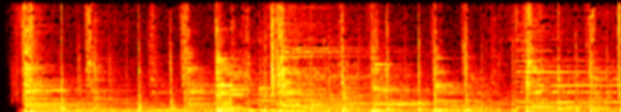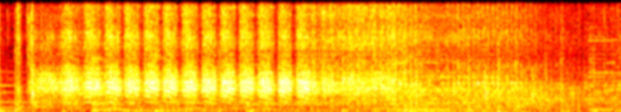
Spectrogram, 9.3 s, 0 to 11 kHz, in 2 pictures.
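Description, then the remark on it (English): A large diesel truck engine, on a truck towing a trailer full of empty tanks for a drive from Edmonton south to Banff National Park, cranks and catches, settling into a loud, rumbling idle with a steady mechanical rattle; no one speaks. “Lamb and Paquette drive a truck towing a trailer full of empty tanks more than 4 hours south of Edmonton”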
